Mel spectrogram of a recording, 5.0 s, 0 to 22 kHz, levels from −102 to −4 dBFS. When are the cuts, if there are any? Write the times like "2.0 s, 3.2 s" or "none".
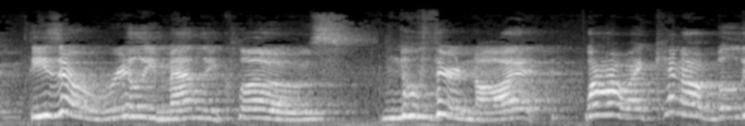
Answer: none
